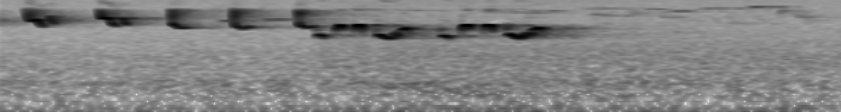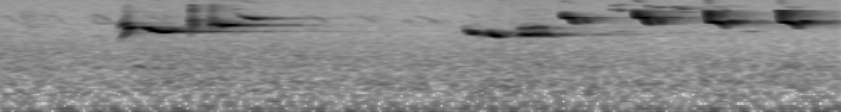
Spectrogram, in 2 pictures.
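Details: Newly returned birds in an April forest and meadow, near a river carrying spring floodwater. Scattered bursts of high falling whistles, a short warbled run and single sliding notes come and go over a steady low background roar.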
